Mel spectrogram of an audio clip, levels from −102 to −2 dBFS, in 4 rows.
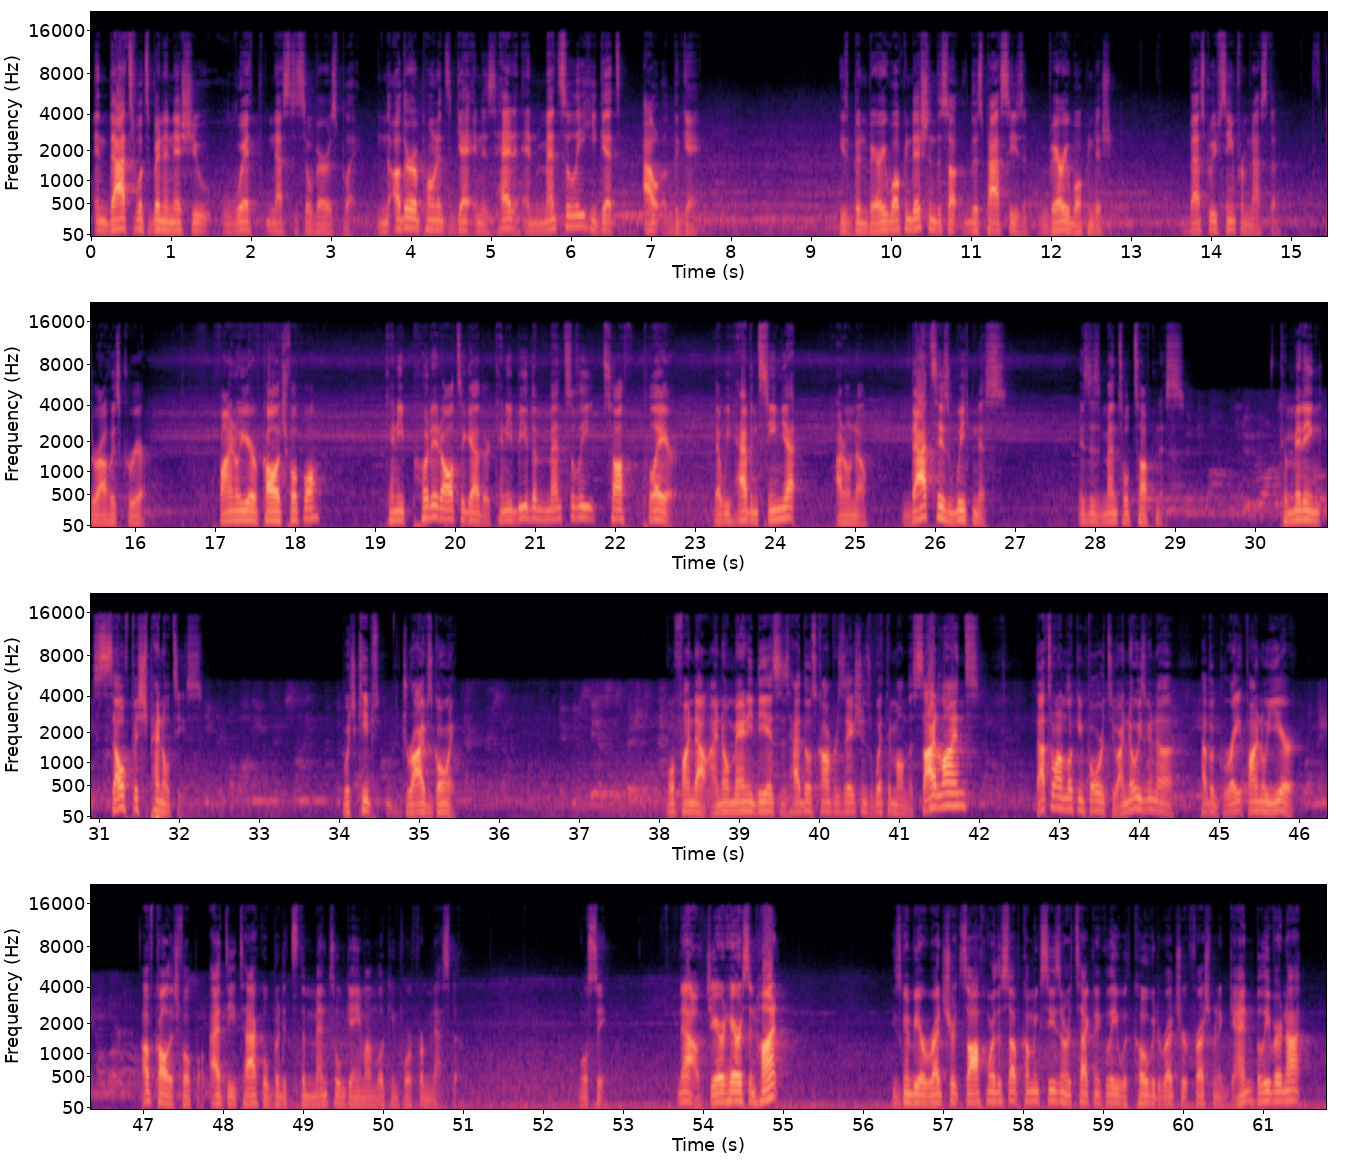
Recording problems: train or aircraft noise; faint; throughout; 25 dB below the speech

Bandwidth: 15.5 kHz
